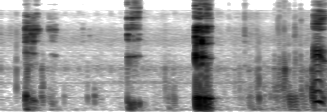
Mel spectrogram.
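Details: A schoolchild's own burps: several short, rough burps separated by brief pauses, with faint room noise; ordinary belching.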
